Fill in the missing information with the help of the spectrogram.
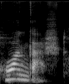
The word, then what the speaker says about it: Horngast: die Aussprache ist gut. Horngast.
